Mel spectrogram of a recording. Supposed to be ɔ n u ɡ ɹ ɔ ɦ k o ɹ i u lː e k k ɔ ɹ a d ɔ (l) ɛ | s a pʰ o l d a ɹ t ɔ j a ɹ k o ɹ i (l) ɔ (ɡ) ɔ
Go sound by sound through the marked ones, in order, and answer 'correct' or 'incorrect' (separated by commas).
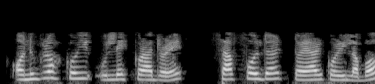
incorrect, correct, incorrect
